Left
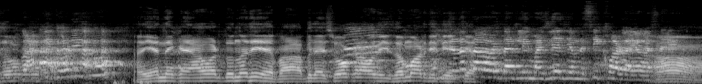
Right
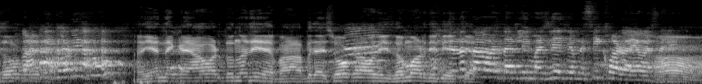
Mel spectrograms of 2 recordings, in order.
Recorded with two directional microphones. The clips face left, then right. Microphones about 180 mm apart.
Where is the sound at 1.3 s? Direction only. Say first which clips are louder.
Left 6 dB; 45° left (ahead or behind); by 3.3 s 25° left (ahead or behind).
